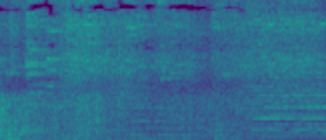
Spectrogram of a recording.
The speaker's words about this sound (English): I stood there for a full minute, but no one came out, so I put my foot through the glass panel below the cash register.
